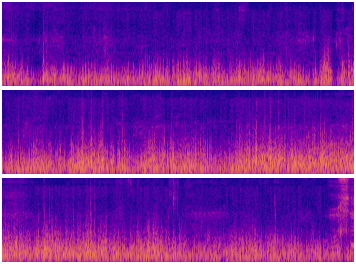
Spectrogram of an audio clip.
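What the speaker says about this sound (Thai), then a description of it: "ลมแรงมาก" Strong wind buffets an outdoor microphone during a morning live broadcast, a loud, continuous low rumbling roar with gusty swells lasting throughout.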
